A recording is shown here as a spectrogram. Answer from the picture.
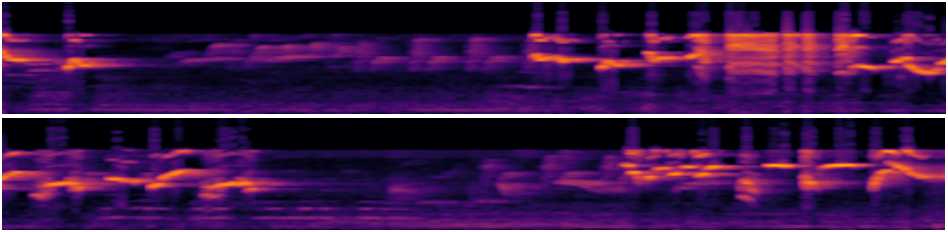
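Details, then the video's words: Oriental magpie-robin (kacer) in full-voiced gacor song packed with isian, imitated filler phrases: rapid, varied whistles and squawky notes, sliding and buzzy, in dense bursts after a quieter opening, with a low background hum. "Kacer gacor full isian RAPET"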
